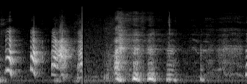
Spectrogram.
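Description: A woman's giggling laughter in short pulses: a first run of laughs, then a second run about a second in, fading near the end.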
